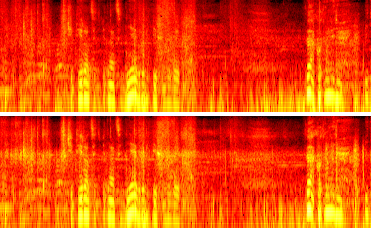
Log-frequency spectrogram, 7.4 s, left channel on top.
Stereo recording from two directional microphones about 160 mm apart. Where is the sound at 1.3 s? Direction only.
5° left (ahead or behind).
